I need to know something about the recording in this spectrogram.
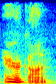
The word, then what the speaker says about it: Eragon: was playing with I said it right right Aragon yeah Stone and it started squeaking and then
